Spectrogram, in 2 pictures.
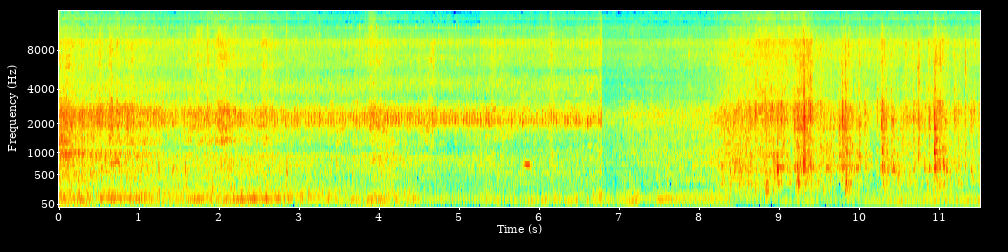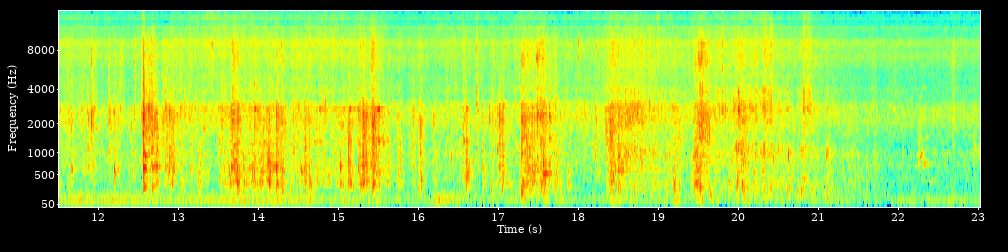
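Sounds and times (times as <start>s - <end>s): diesel engine running: 0.0s - 23.0s
crunches and clanks of soil and rock: 8.2s - 23.0s.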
